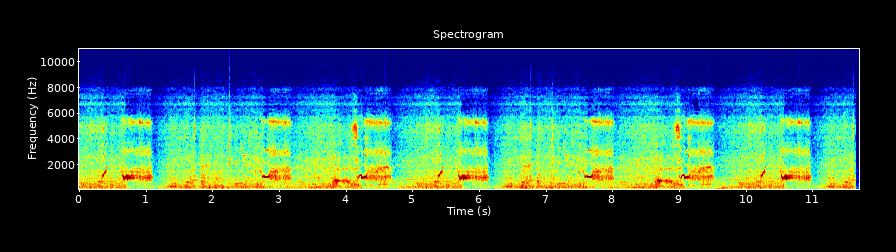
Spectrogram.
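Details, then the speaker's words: Inspiratory stridor in a breathless child with visible chest retractions: rapid, harsh, high-pitched noise on each breath in, about 38/min, described as a dangerous sign of possible upper airway obstruction. "Ada tarikan pada saat dia bernafas kemudian ada suara suaranya seperti suara seperti ini suara yang berbahaya kayak kalau dengar karena kita ada suara seperti ini waktu menarik nafas itu ya Jadi ada stridor itu hati-hati bisa jadi ada sumber Bang di jalan nafas atasnya"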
